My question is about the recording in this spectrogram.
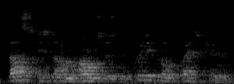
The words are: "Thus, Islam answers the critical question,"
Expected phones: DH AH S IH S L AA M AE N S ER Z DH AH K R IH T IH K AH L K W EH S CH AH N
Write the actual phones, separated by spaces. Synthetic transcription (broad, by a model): DH AH S IH S L AA M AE N S ER Z DH AH K R IH T IH K AH L K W EH S CH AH N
